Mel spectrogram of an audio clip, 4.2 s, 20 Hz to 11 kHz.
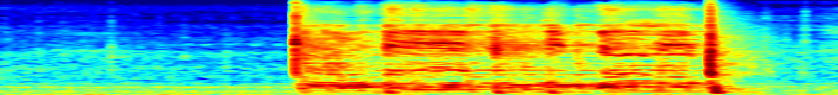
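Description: Music played from a cassette on a Tyler TCP-02 portable cassette player and heard through a small Bluetooth speaker. It starts abruptly with a click about a second and a half in and cuts off with another click near the end, with a little wow and flutter as the tape gets going, which is typical.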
